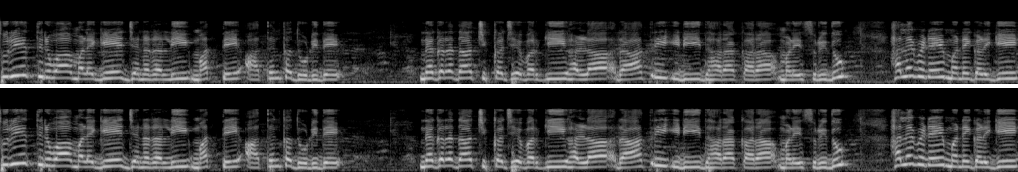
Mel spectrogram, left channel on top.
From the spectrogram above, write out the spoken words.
ಮಳೆಗೆ ಜನರಲ್ಲಿ ಮತ್ತೆ ಆತಂಕ ದೂಡಿದೆ. ನಗರದ ಚಿಕ್ಕಜೇವರ್ಗಿ ಹಳ್ಳ ರಾತ್ರಿ ಇಡೀ ಧಾರಾಕಾರ ಮಳೆ ಸುರಿದು ಹಲವೆಡೆ ಮನೆಗಳಿಗೆ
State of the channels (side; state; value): both; normal; correlation 0.87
